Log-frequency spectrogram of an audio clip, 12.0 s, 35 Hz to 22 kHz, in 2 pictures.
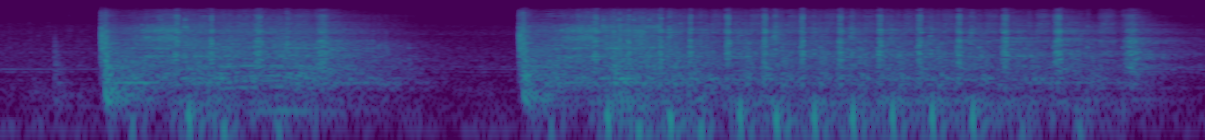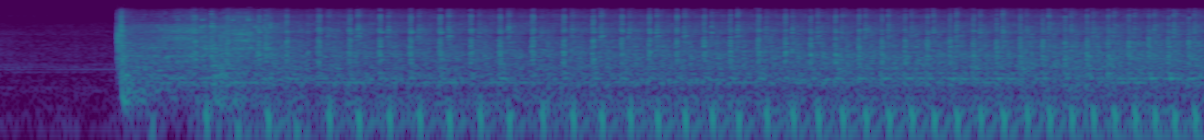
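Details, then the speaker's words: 2004 Craftsman 30-inch Murray-built mid-engine mower started with the coil kill-system ground disabled after a no-spark fault: it catches and dies twice, then runs with an uneven, lumpy chuff. Carburetor issues are suspected and it will be cleaned. "all right well it started it ran doesn't sound too clanky um it's got some cover air issues we gotta sort through it's gonna take the carb off and clean that out"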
